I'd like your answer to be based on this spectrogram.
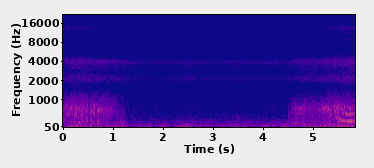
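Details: Snoring with low, rattling, purring breaths and quiet pauses between them, over a steady background hum.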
